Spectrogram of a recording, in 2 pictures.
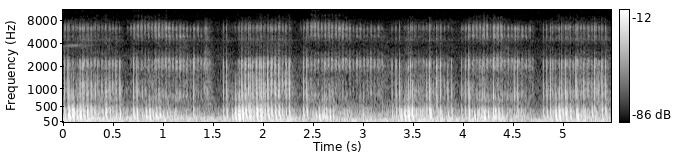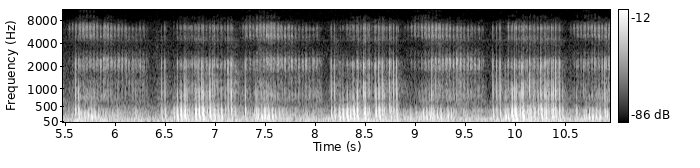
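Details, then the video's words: Very loud purring from Asher the sleeping house cat, a low throaty rumble rising and falling with each breath, roughly seven pulsing surges in a quiet room. "Purring? Or snoring? Very loud ゴロゴロ音？いびき？すやすや寝るアッシャー"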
